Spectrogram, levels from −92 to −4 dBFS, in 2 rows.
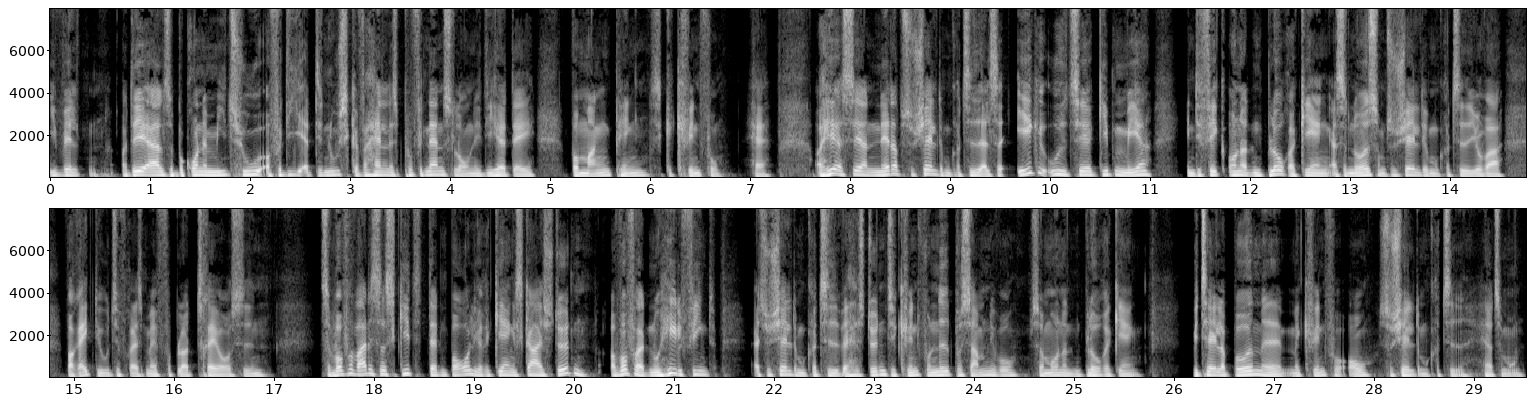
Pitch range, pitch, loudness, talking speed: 115-150 Hz, 130 Hz, -17 LUFS, 225 wpm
